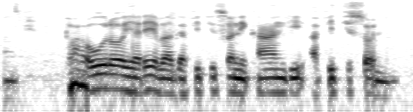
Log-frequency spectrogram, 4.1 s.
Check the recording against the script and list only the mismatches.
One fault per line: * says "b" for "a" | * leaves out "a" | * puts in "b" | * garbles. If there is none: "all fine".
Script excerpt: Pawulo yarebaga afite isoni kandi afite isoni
all fine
